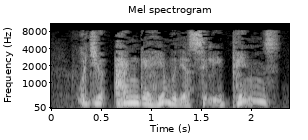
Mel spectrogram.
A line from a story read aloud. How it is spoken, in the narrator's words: he gasped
